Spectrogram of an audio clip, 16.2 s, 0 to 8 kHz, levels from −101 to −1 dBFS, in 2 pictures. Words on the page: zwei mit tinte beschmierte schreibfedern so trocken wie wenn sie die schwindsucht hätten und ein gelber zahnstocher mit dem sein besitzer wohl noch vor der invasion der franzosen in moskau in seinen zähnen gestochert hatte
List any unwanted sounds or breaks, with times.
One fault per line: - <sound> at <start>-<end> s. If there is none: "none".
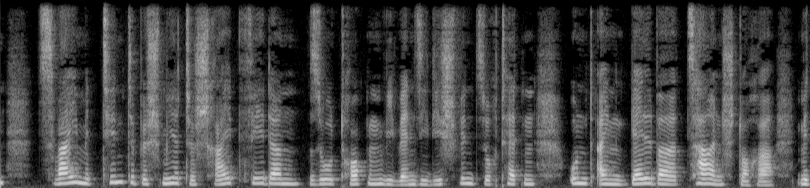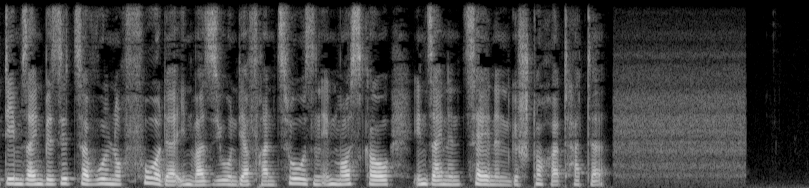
none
